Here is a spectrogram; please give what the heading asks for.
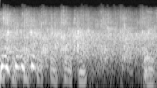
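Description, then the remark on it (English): A crowd claps steadily, dense overlapping handclaps filling the space at a fairly loud level, with a faint voice murmuring underneath. “Y'all can clap.”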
